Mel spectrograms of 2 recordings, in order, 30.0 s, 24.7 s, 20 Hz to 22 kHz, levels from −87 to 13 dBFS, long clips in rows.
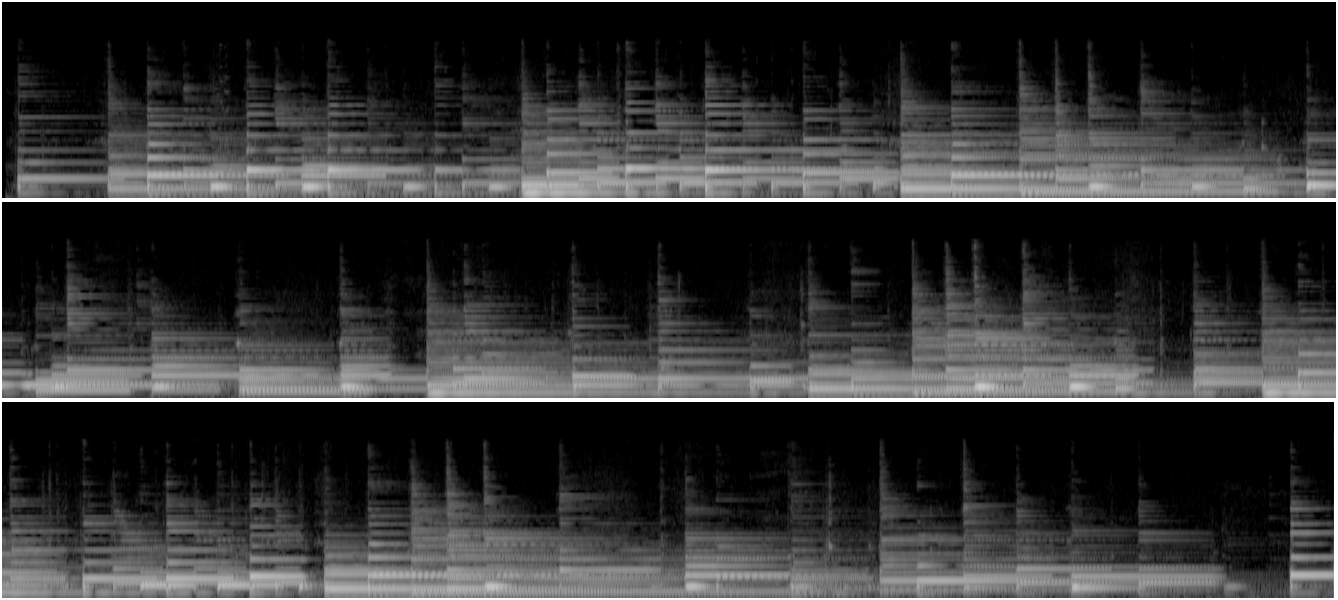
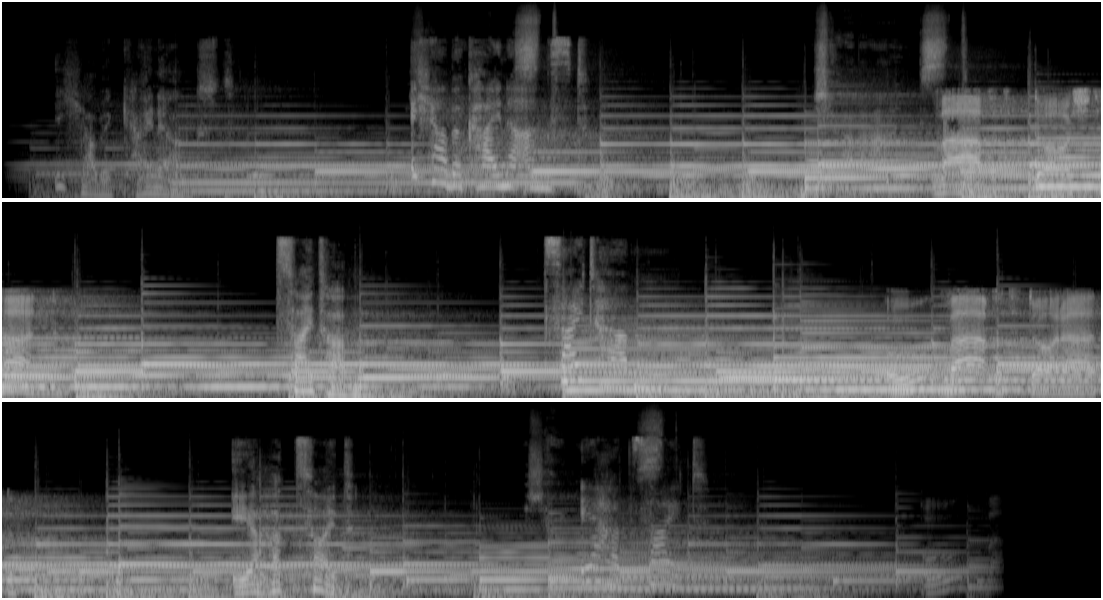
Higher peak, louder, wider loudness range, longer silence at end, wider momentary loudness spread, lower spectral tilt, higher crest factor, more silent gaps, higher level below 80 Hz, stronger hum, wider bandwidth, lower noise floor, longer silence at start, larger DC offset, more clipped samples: second, -6 dBFS vs -2 dBFS; second, -24 LUFS vs -20 LUFS; second, 5 LU vs 12 LU; second, 0 s vs 1.15 s; second, 11 LU vs 16 LU; first, -9.5 dB/octave vs -6.5 dB/octave; about the same, 18 dB vs 18 dB; neither; second, -56 dBFS vs -38 dBFS; neither; second, 7 kHz vs 17 kHz; about the same, -46 dBFS vs -45 dBFS; second, 0.1 s vs 0.4 s; neither; neither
